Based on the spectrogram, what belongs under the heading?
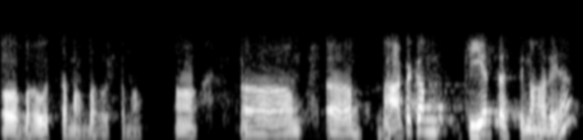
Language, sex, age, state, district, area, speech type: Sanskrit, male, 45-60, Andhra Pradesh, Krishna, urban, conversation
